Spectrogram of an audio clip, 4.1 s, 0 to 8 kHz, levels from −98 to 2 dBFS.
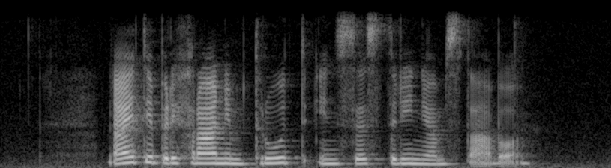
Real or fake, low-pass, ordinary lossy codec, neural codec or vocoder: real; 7.2 kHz; none; none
